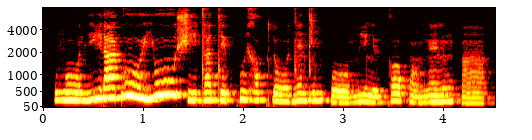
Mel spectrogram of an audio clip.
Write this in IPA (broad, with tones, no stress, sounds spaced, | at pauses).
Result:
v oː˨ n j i˧ ɾ a˧ ɡ oː˦˨ j oː˦ ʃ i˧ d a˦ t e˧ kʷ i˦ ɣ ɔ˦ k ɗ oː˧ d ɛ̃˦ d i˦ m k͡p oː˨ m i˦˨ l ɨ˨˦ k ɔ˦ p ɔ̃˨ ɡ ɛ̃˧ l ũ˦ p ã˦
